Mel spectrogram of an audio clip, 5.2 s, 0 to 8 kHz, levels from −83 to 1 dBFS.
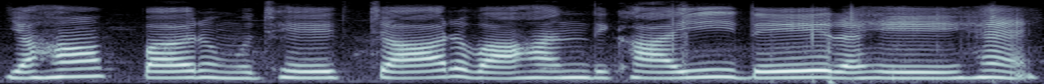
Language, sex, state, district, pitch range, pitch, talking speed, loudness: Hindi, female, Madhya Pradesh, Katni, 220-240 Hz, 230 Hz, 105 wpm, -13 LUFS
